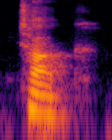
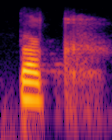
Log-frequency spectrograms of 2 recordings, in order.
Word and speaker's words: talk: Sin la L. Talk. Talk.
